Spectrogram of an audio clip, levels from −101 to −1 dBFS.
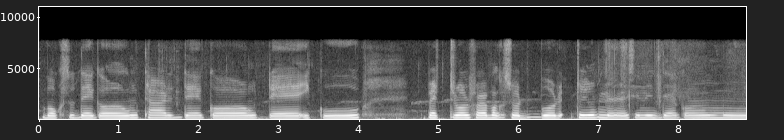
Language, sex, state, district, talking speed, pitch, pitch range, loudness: Chakma, female, Tripura, Unakoti, 95 wpm, 235 Hz, 230-240 Hz, -14 LUFS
